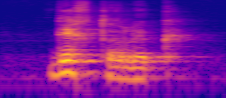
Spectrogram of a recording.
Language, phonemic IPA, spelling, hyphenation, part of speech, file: Dutch, /ˈdɪx.tər.lək/, dichterlijk, dich‧ter‧lijk, adjective, Nl-dichterlijk.ogg
- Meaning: poetic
